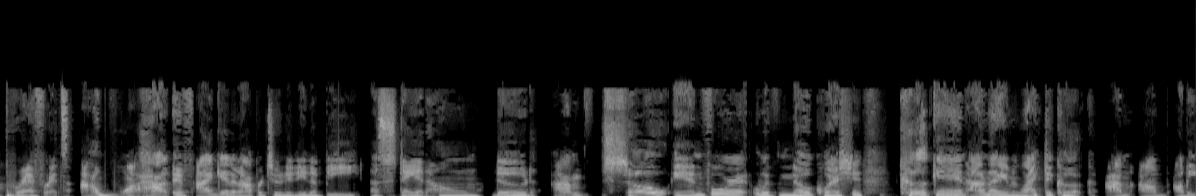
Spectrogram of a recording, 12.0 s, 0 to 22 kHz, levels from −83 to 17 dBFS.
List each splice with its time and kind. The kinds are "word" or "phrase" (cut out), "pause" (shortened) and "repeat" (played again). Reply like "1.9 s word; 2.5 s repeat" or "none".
1.9 s word; 4.9 s pause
